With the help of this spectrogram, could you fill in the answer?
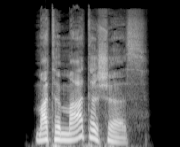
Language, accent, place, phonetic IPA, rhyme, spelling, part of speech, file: German, Germany, Berlin, [mateˈmaːtɪʃəs], -aːtɪʃəs, mathematisches, adjective, De-mathematisches.ogg
- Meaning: strong/mixed nominative/accusative neuter singular of mathematisch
